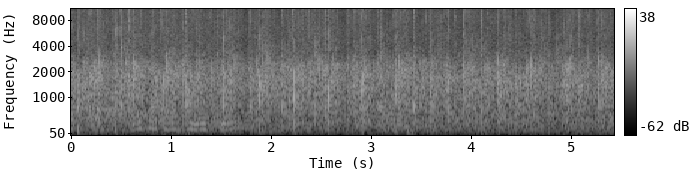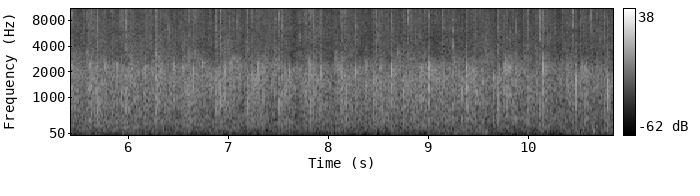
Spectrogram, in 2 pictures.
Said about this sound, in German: Das ist euer Applaus. Bitte sehr.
